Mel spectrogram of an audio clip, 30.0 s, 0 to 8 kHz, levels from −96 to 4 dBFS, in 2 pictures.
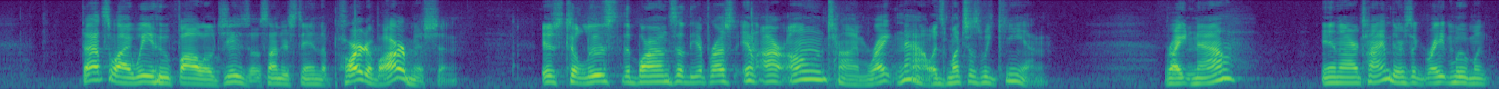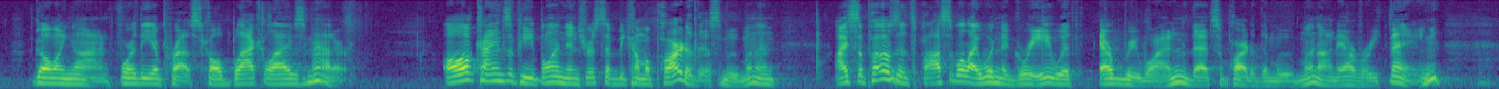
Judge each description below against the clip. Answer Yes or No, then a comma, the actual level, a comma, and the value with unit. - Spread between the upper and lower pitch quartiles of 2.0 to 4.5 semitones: No, average, 5.1 semitones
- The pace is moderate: Yes, average, 160 wpm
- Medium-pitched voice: Yes, medium, 145 Hz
